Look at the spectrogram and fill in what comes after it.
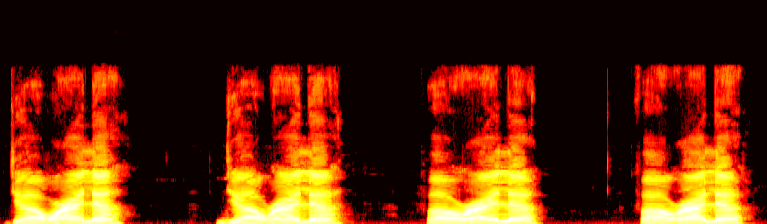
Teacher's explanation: عین کو جو ہے ہم نے اس کے مخرج سے نکالنا ہے، حلق کے درمیان سے نکالنا ہے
